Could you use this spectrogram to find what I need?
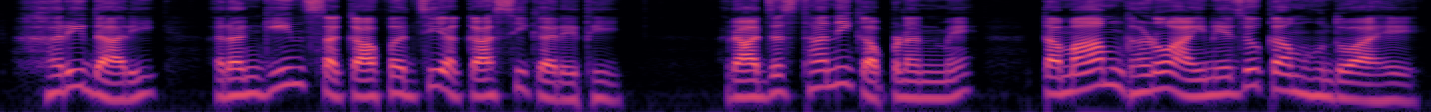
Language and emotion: Sindhi, neutral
